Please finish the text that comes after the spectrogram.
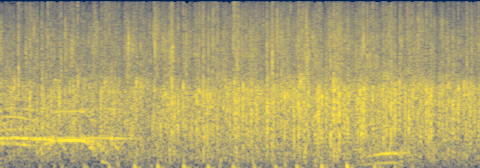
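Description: An audience at a show claps steadily for several seconds at the close of the first half of the programme, a dense, even wash of many hands with a few faint voices mixed in underneath.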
